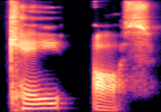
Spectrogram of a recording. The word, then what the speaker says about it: chaos: remember the word chaos the pronunciation it doesn't match the spelling chaos use the ck sound like Cake Plus the long a k and then the a sound like hot and stop chaos we link the two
